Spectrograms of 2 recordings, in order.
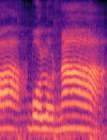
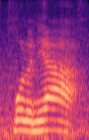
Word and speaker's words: Bologna: อย่าง นี้ ใช่ มะ ว่า คน ไทย มา อ่อน เสียง ว่า โบโลน่า แต่ คน อิตาเลียน แท้ ๆ เขา จะ ออก เสียง ว่า อะไร อ่ะ ทำไม มี ตัว จี เมล์ น่ะ เป็น ไร ไม่ ได้ โดน น่ะ โบโลน โบโลน โบ โลญญ่า bologna รุ่น ย่า ลา ซาน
